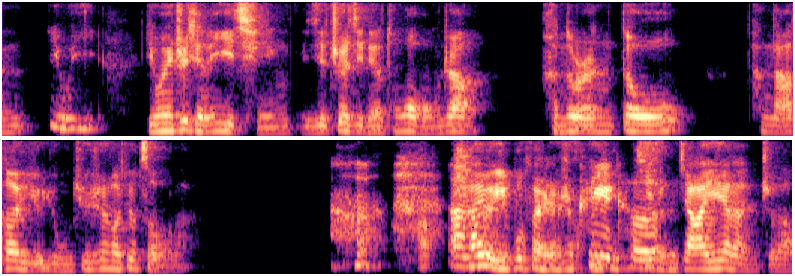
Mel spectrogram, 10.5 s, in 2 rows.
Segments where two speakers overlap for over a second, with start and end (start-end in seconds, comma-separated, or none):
8.2-9.8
